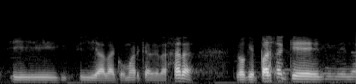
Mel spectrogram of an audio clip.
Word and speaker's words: La Jara: La Jara, que pertenecería a su vez a la comarca de Talavera.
